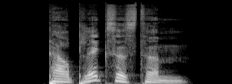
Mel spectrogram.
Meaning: strong dative masculine/neuter singular superlative degree of perplex
- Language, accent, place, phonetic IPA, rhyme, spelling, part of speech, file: German, Germany, Berlin, [pɛʁˈplɛksəstəm], -ɛksəstəm, perplexestem, adjective, De-perplexestem.ogg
